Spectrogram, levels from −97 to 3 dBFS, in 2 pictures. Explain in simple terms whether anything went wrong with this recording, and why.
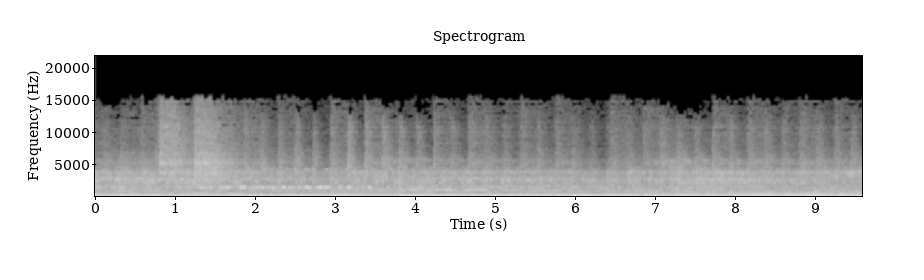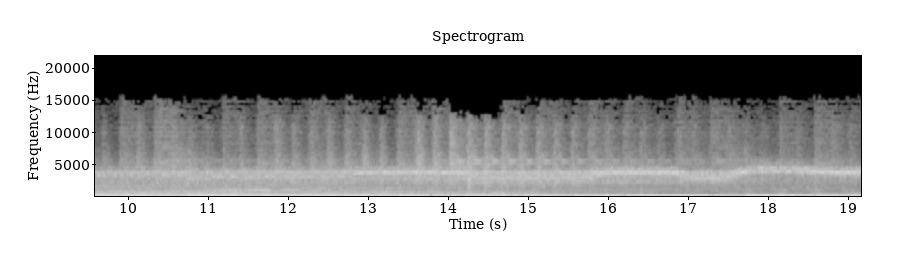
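Nothing went wrong here; no faults can be heard.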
